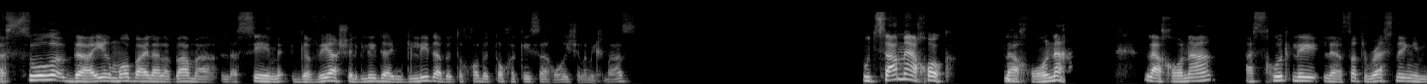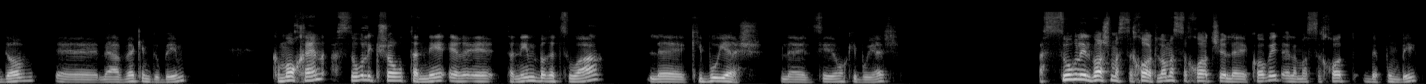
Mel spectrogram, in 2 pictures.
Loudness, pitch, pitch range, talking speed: -22 LUFS, 145 Hz, 130-165 Hz, 105 wpm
